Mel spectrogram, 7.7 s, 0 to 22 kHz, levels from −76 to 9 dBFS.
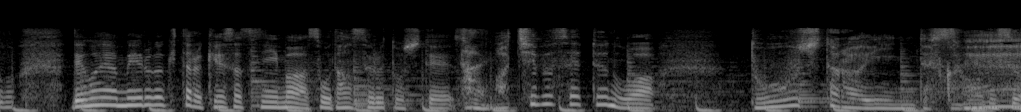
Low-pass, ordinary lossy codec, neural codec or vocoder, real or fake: none; none; none; real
